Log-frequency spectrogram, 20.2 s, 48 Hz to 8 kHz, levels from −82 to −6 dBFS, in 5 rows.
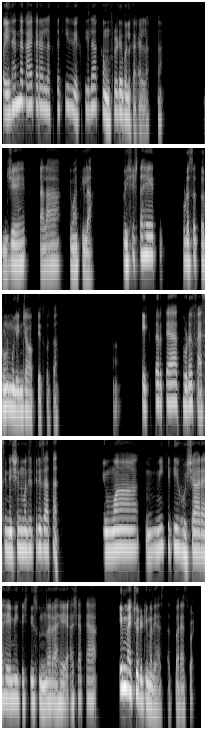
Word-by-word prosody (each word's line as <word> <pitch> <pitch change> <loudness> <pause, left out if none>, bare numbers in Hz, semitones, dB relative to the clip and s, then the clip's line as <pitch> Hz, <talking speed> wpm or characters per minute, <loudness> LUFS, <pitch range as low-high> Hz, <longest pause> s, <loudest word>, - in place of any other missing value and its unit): पहिल्यांदा 180 +9 +2
काय 195 +1 0
करायला 185 -2 -3
लागतं, 165 0 -7
की 190 - -5
व्यक्तीला 165 +5 -5
कम्फर्टेबल 140 0 0
करायला 90 -2 -10
लागतं. 110 +2 -16 1.0
जे, 125 +2 +1 0.3
त्याला 115 +2 -3 0.4
किंवा 105 -2 -1
तिला. 95 -6 -3 0.6
विशेषतः 145 +7 -2
हे, 165 0 +4
थोडंसं 150 -5 -6
तरुण 130 +2 +3
मुलींच्या 120 -2 +3
बाबतीत 110 -3 -6
होतं. - - -14 1.1
हं. - - -19 0.5
एकतर 140 +4 -2
त्या 160 0 +3
थोडं 140 +1 +1
फॅसिनेशन 145 +6 +2
मध्ये 155 0 +2
तरी 165 - +2
जातात. 150 -1 -1 0.9
किंवा 145 +2 +5 0.5
मी 150 +4 -1
किती 170 -1 -1
हुशार 140 +1 +3
आहे, 135 0 +2
मी 135 0 +2
किती 130 +1 -4
सुंदर 120 -1 0
आहे, 120 +1 0
अशा 125 +4 -6
त्या, 135 -1 -3 0.5
इन्मॅच्युरिटी 180 -10 +8
मध्ये 105 -4 +1
असतात 95 +1 -14
बऱ्याच 100 +1 -6
वेळा. - - -13
135 Hz, 130 wpm, -25 LUFS, 120-155 Hz, 1.1 s, इन्मॅच्युरिटी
